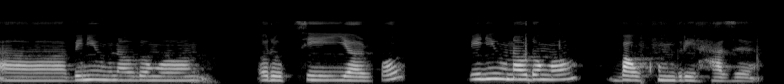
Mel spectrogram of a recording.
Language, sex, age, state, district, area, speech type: Bodo, female, 30-45, Assam, Kokrajhar, rural, spontaneous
